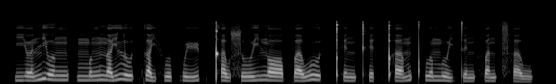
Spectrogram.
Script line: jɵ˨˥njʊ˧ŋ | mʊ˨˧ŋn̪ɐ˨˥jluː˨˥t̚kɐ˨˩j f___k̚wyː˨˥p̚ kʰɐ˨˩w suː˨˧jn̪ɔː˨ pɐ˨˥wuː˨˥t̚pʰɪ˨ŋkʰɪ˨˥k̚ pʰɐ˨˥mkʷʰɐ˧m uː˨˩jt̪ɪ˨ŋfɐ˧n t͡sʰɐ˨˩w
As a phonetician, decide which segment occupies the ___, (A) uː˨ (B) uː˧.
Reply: A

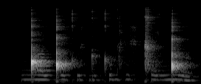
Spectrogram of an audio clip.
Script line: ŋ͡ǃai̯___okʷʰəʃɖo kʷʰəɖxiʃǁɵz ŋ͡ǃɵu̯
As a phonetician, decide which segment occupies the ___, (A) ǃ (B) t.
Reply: A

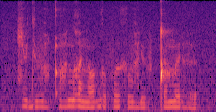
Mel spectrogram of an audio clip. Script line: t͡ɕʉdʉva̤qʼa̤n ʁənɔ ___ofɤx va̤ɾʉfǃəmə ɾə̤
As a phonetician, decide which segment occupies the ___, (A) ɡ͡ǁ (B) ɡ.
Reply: B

